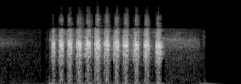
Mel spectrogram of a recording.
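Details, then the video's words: A single burst of Eurasian magpie chatter: about eleven harsh, clacking notes in quick, even succession, lasting roughly one second. "Saksağan Kuşu Sesi"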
